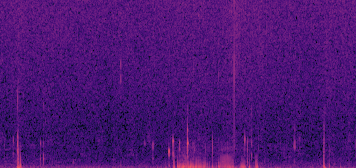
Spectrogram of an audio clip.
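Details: ASMR stomach growling recording: quiet gurgles and a longer bubbling rumble with scattered pops; ordinary borborygmi from gas and fluid moving through the gut.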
